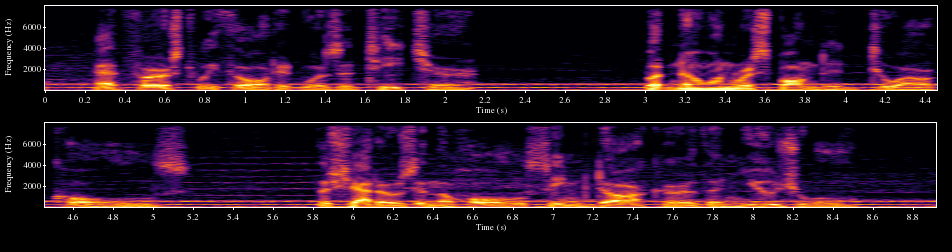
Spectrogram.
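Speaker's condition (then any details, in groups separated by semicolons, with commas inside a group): No condition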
